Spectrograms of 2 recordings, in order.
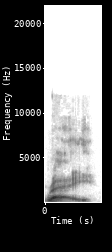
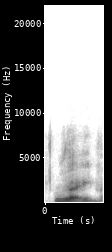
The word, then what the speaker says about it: Rea: would you say David Reer or Ray for our guitarist here? Ah, according to Wikipedia, he pronounced it Ray. Ray.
